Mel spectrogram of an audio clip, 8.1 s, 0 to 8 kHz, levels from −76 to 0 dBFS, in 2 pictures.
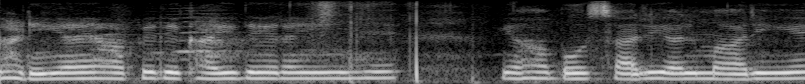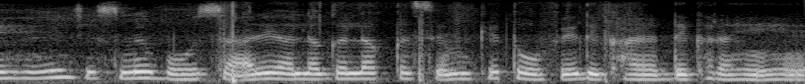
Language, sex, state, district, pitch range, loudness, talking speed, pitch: Hindi, female, Odisha, Nuapada, 190-215 Hz, -17 LUFS, 180 wpm, 205 Hz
